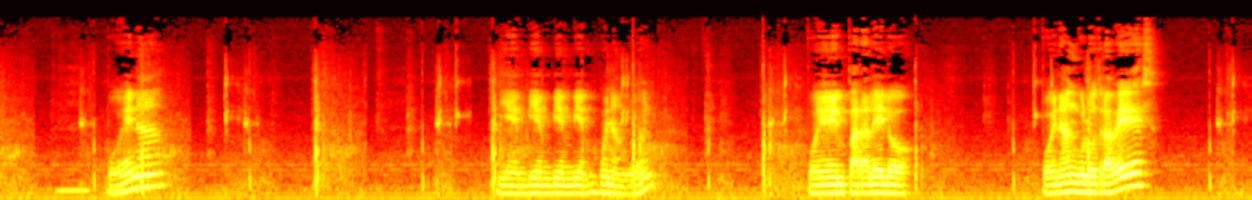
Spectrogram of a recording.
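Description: A tennis ball is struck with a racket, popping sharply back and forth.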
